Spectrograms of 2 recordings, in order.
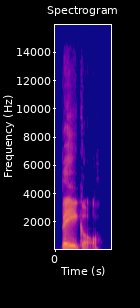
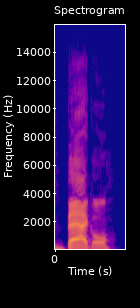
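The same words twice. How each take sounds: First: The first vowel is a long a. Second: The first vowel is a short a. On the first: "B A G E L, which is the right thing" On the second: "B A G G L E"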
